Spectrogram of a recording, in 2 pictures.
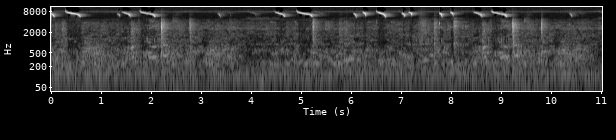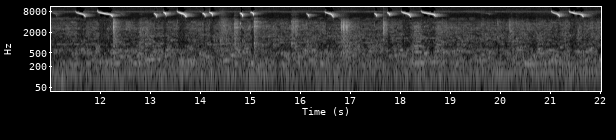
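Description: Mantenan songbird calling a rapid, irregular string of short, very high chirps, each sweeping downward, often in quick pairs or triplets, mixed with sharp clicks.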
